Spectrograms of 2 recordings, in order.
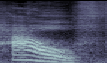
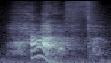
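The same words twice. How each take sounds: First: Half with the L sounded, halff; spelled-out misreading. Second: Half as haf, silent L, high and bright; correct pronunciation. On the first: Teacher showing the wrong reading, L sounded. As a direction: say half with a clear L. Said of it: "looks like it would say". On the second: Teacher modeling the right way, higher pitch. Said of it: "And this word is". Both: Shown as a demonstration.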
